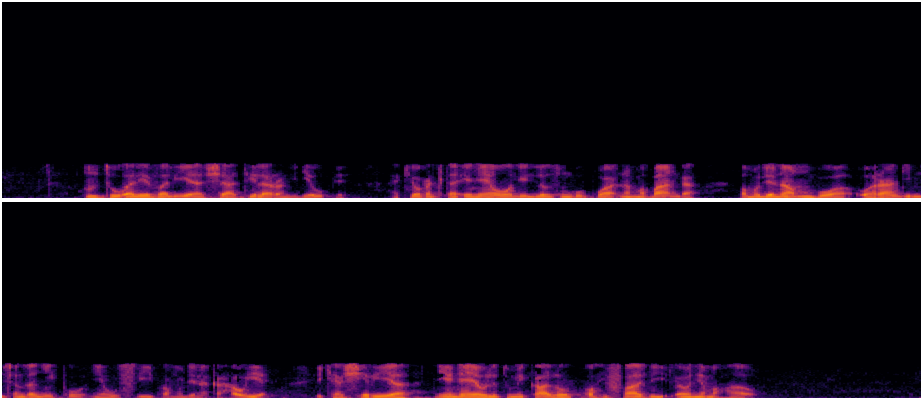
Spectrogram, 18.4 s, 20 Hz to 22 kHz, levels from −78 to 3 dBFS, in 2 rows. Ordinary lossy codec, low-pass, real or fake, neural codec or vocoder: AAC, 16 kbps; 7.2 kHz; fake; codec, 16 kHz, 2 kbps, X-Codec, HuBERT features, trained on LibriSpeech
